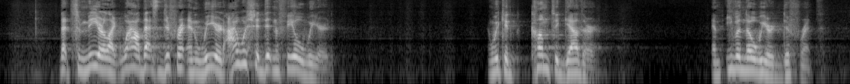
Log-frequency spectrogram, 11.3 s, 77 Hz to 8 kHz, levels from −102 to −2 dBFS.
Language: English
